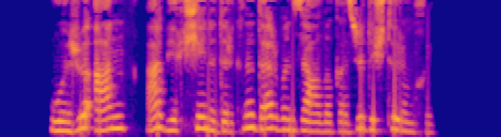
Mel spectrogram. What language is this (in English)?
Abkhazian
